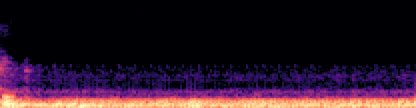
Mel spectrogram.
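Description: A steady low hum with no speech, the background noise of the recording.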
